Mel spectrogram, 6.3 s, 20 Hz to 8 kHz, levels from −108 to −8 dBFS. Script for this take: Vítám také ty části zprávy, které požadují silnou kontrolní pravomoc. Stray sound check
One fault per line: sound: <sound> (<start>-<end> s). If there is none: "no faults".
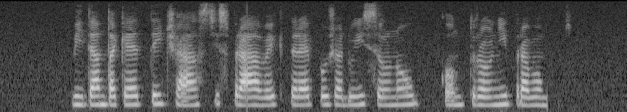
sound: dropout (5.5-5.6 s)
